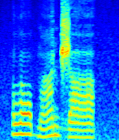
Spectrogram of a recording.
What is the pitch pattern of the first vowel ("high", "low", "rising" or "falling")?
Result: high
